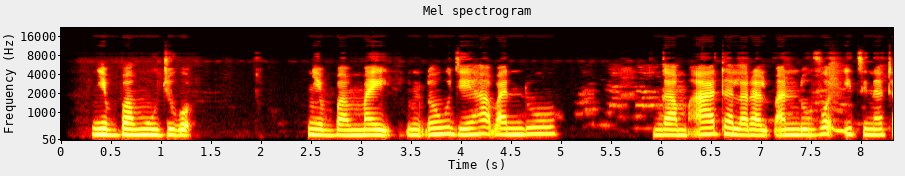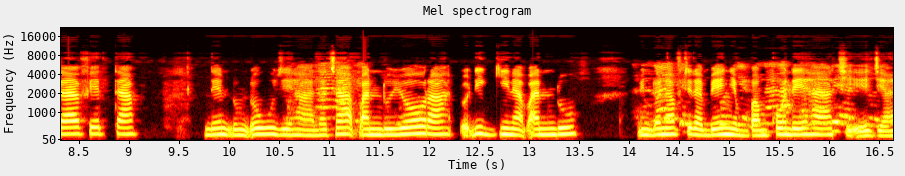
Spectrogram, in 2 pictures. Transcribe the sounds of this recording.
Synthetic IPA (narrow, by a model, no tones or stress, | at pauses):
ɲɛbːamud͡ʒuɡɔ | ɲɛbːamːajɗumɗɔwud͡ʒɛɦaɓandu | ŋɡamʔatalaɾalɓanduvoʔitinatafɛtːa | ndɛnɗumɗɔwud͡ʒɛhalataɓandujɔɾaɗɔ̰ɗiɡːinaɓandu | minɗɔnaftiɾabɛɲɛbːampɔndɛɦat͡ʃiʔɛd͡ʒa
